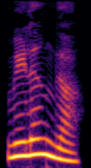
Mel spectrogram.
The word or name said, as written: ವಿಳಂಗ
